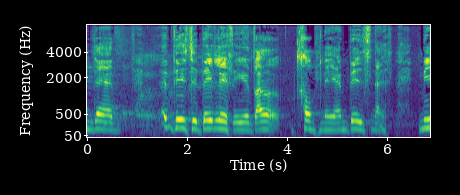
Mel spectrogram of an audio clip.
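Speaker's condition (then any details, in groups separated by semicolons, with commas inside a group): Cerebral palsy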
